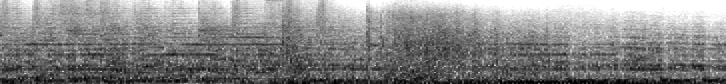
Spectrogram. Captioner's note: prisoners shout; siren wails; gun bangs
